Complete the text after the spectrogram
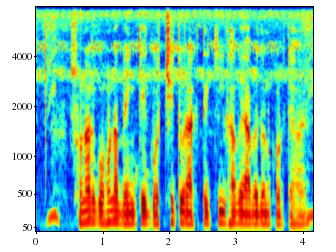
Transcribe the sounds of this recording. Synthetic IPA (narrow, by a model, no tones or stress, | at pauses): ʃonaɾɡoɦonabɛŋkeɡotːɕʰit̪oɾakʰt̪ekibʱabeabed̪onkoɾt̪eɦɔe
